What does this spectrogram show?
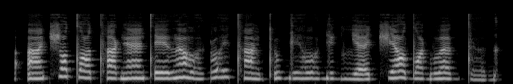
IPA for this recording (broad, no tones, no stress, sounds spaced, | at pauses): ʔ ã t͡ʃ ɛ tˤ ɛ tʰ a ɡ ɛ̃ tʼ e ð ə̃ lˠ ə̤ ɡ lˠ e̤ tʰ ã ɡ tʼ u ɡ e̤ lˠ ə̤ ɡ e ɡ ʎ ɛ t͡ʃ ɛ dˤ ɜ ɡ β ɜ ɡ t ə̤ ɡ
